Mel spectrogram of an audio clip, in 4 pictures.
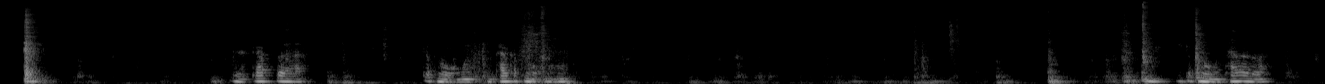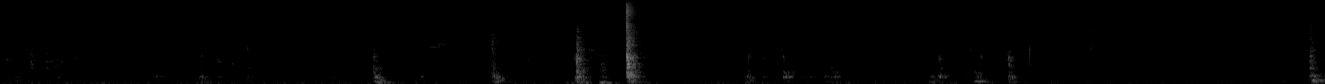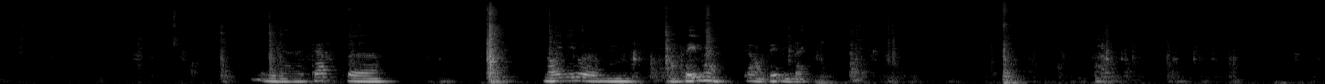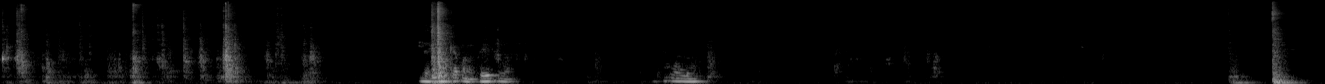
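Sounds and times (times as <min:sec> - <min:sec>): clicks and knocks of computer parts: 0:30.8 - 0:35.6, 0:36.4 - 0:43.0, 0:44.0 - 0:44.8.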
